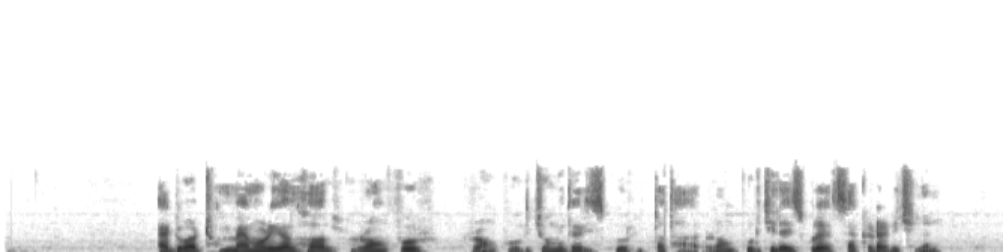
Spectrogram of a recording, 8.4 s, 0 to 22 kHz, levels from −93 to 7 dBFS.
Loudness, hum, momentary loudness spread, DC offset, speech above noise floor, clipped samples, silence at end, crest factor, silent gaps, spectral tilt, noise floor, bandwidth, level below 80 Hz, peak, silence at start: -21 LUFS; none; 12 LU; under 0.1%; 48 dB; under 0.1%; 0.55 s; 20 dB; none; -6.5 dB/octave; -68 dBFS; 7.6 kHz; -48 dBFS; -2 dBFS; 1.3 s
